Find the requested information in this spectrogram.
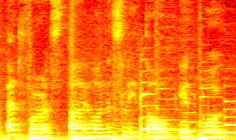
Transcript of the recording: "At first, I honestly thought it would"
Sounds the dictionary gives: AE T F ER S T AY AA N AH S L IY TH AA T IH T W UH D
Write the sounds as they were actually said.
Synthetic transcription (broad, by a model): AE T F ER S T AY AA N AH S L IY T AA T IH T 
